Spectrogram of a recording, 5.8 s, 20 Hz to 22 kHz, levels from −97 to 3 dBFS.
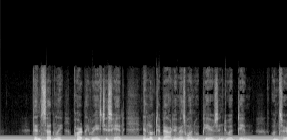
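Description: A steady mains hum runs under the speech from start to finish, a low 50 Hz tone with some low harmonics above it, sitting roughly 10 dB below the speech. Power-line energy has leaked into the signal path, most plausibly through a ground loop or a nearby transformer.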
